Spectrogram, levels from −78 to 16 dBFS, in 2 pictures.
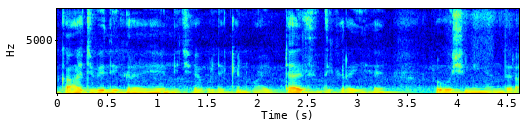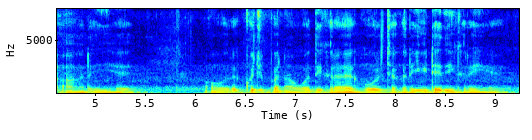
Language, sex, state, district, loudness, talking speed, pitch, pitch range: Hindi, male, Bihar, Saharsa, -19 LUFS, 200 wpm, 105 Hz, 100-110 Hz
